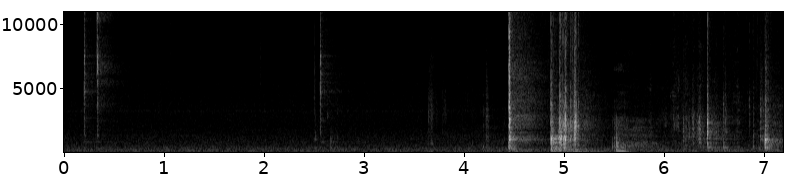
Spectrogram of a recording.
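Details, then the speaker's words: Noco GB70 lithium jump starter after stick welding use: switched on it acts stuck in bypass mode with sharp irregular clicking from its pair of 70 A parallel relays on the negative lead, likely fried. "so here's the behavior you turn it on it's automatically acting like it's in bypass mode and you hear the relays clicking in there"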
